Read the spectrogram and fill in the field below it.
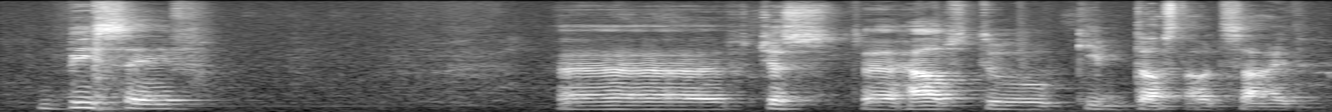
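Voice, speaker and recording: A man speaks at a very slow pace with fairly even intonation and long, frequent pauses. Audible room echo is present. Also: fairly low pitch for a man. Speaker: PC building tutorial maker. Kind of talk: tutorial. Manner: halting, many fillers and restarts.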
